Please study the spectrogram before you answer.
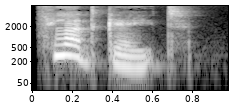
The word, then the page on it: floodgate: British English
